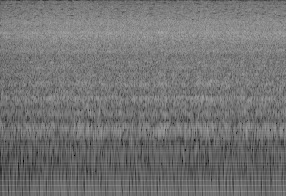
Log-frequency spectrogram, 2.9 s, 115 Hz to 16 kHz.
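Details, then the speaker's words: 2006 Chevy Aveo after plugs, wires, coil replaced, EGR cleaned and IAC valve cleaned/replaced for rough idle and P0300: low, even idle, steady RPM, no misfire or stumble; idle fixed. "PM's aren't jumping you can't hear it misfiring at all"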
